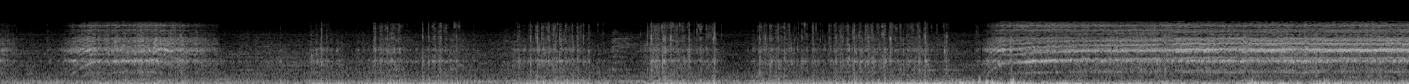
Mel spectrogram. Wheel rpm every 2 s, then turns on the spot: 50, 10, 30, 20, 20, 140, 160.
2-10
